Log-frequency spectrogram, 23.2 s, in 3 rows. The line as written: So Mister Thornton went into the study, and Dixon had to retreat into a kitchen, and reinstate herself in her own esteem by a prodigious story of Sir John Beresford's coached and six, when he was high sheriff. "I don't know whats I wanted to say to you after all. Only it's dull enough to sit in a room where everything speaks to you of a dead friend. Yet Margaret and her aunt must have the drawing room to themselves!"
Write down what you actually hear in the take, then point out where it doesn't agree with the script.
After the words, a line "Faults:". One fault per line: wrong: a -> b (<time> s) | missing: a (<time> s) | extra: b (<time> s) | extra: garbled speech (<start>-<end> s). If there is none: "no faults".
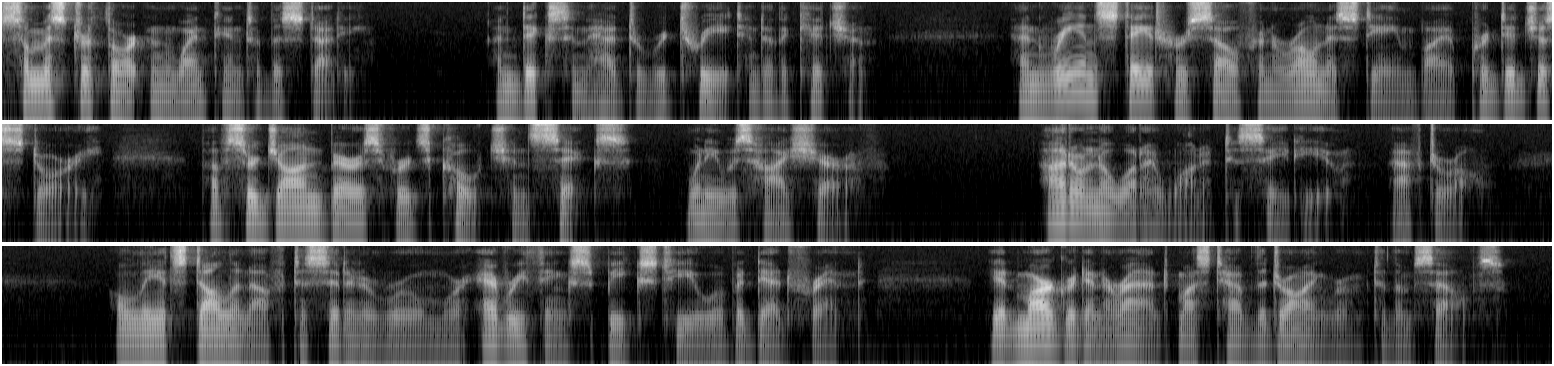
So Mister Thornton went into the study, and Dixon had to retreat into the kitchen, and reinstate herself in her own esteem by a prodigious story of Sir John Beresford's coach and six, when he was high sheriff. "I don't know what I wanted to say to you after all. Only it's dull enough to sit in a room where everything speaks to you of a dead friend. Yet Margaret and her aunt must have the drawing room to themselves!"
Faults:
wrong: a -> the (3.9 s)
wrong: coached -> coach (9.9 s)
wrong: whats -> what (13.3 s)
